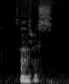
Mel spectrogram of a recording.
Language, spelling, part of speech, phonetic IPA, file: Polish, zarys, noun, [ˈzarɨs], LL-Q809 (pol)-zarys.wav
